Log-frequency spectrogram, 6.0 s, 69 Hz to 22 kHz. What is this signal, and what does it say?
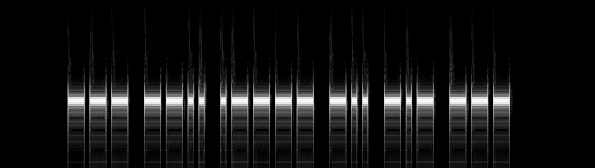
Morse code, heard as a keyed tone, about 22 wpm, 700 Hz. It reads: OZ1DKO
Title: DXCC-100 Call Signs - 6 Characters - 22wpm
